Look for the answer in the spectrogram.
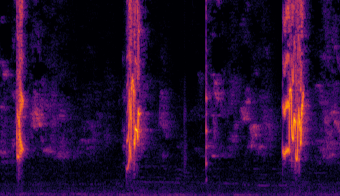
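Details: Tame pet lovebirds chirping: sharp, high, squeaky chirps roughly once a second, with softer twittering notes between them and no other sounds.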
